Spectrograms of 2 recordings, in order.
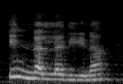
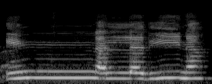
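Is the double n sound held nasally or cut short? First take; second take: short; held. First: The double n is short without a nasal hum. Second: The double n is held with a nasal hum. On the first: The speaker calls it wrong. "don't say" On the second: The speaker calls it right. "You give it this غنة"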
